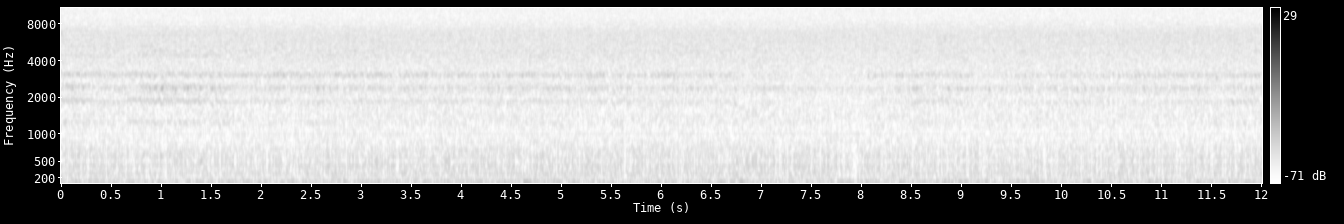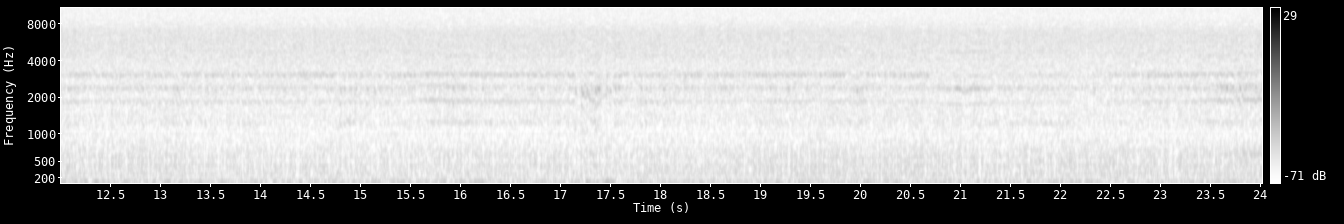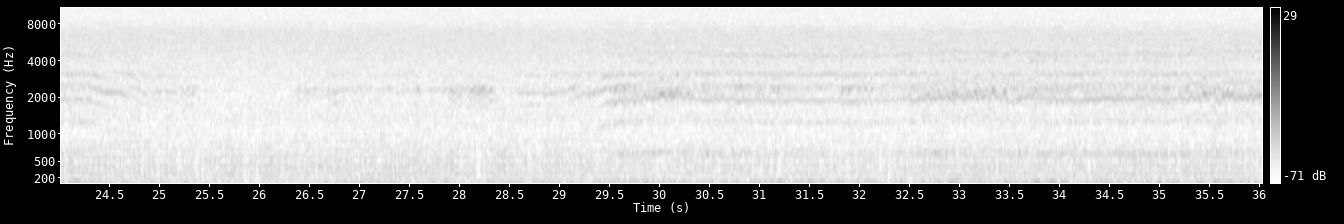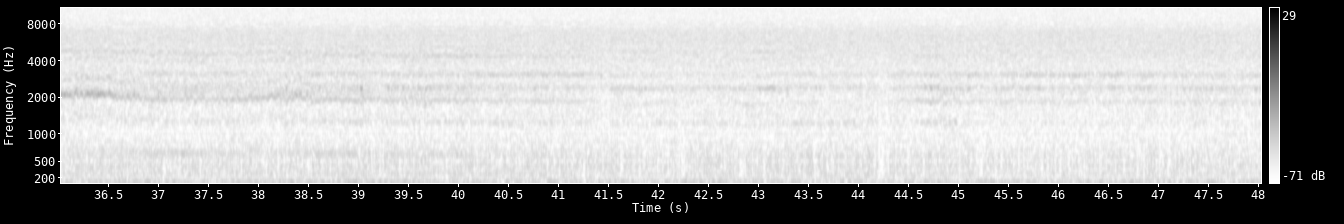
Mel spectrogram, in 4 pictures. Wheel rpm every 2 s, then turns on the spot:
160, 160, 160, 160, 160, 160, 160, 160, 160, 160, 160, 160, 120, 80, 120, 160, 160, 160, 160, 160, 160, 160, 160, 160.
none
